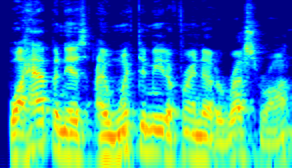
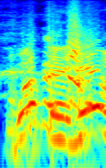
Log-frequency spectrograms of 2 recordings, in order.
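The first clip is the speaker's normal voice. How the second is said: high, loud, laughing disbelief; loud mock bafflement; 10 semitones higher, 12 dB louder, slower than usual. Baffled man on the phone with Stinson, loud and high. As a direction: exclaim it in exaggerated confusion. Acting out his confusion on call.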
